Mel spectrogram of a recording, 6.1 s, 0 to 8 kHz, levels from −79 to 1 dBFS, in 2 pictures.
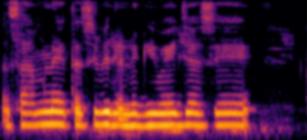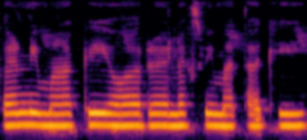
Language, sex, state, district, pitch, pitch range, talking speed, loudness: Hindi, female, Rajasthan, Bikaner, 215 Hz, 210-220 Hz, 125 wpm, -16 LUFS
